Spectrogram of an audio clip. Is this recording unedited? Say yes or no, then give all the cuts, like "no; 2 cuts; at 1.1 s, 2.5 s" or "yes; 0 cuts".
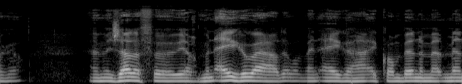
yes; 0 cuts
